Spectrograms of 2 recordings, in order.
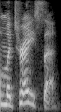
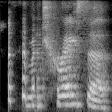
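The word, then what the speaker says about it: Matraca: Oh, Matricesa. Matricesa.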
